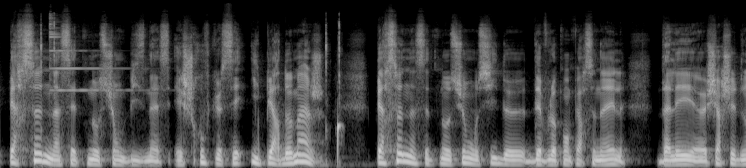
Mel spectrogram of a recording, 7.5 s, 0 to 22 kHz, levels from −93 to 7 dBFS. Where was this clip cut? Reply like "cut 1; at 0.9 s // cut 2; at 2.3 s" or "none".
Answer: none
